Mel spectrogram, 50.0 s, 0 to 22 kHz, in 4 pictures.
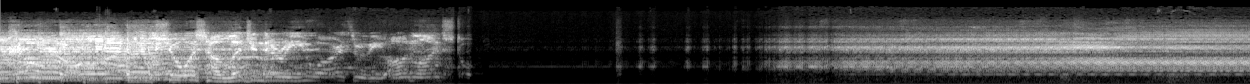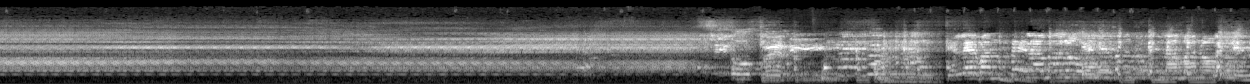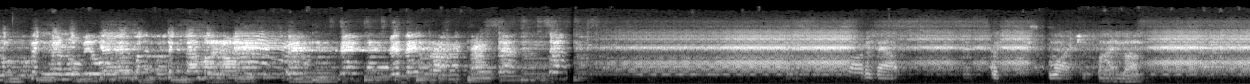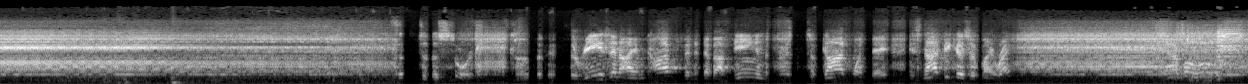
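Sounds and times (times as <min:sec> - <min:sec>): radio tuning hiss and whine: 0:00.0 - 0:04.7, 0:06.1 - 0:49.9
whistling interference tones: 0:06.3 - 0:21.3, 0:30.8 - 0:41.6
warbling voice on radio: 0:33.4 - 0:37.1, 0:40.8 - 0:48.0.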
